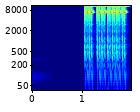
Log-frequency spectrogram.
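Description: Game coins jingle and clink rapidly as they pour in.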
